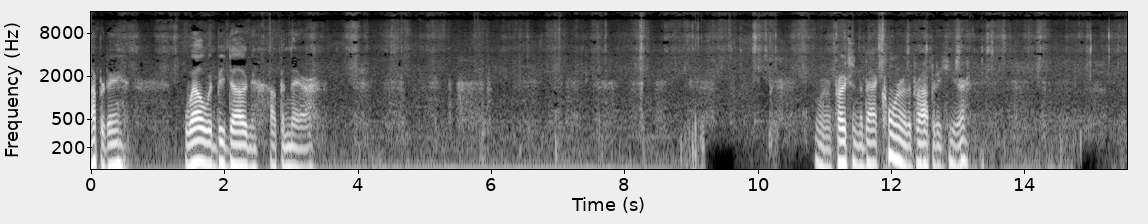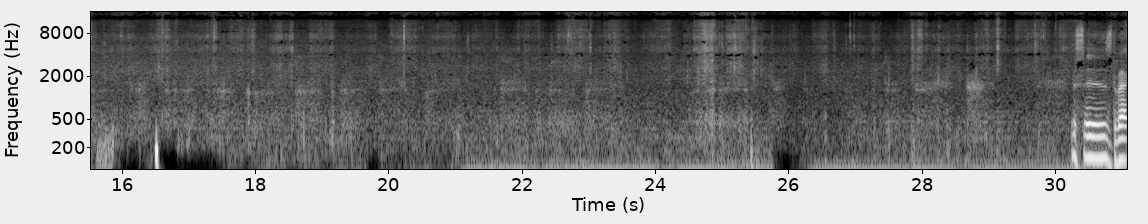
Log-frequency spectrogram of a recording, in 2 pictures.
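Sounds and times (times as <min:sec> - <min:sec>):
footsteps swishing through grass: 0:00.0 - 0:31.0
outdoor background noise: 0:00.0 - 0:31.0.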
